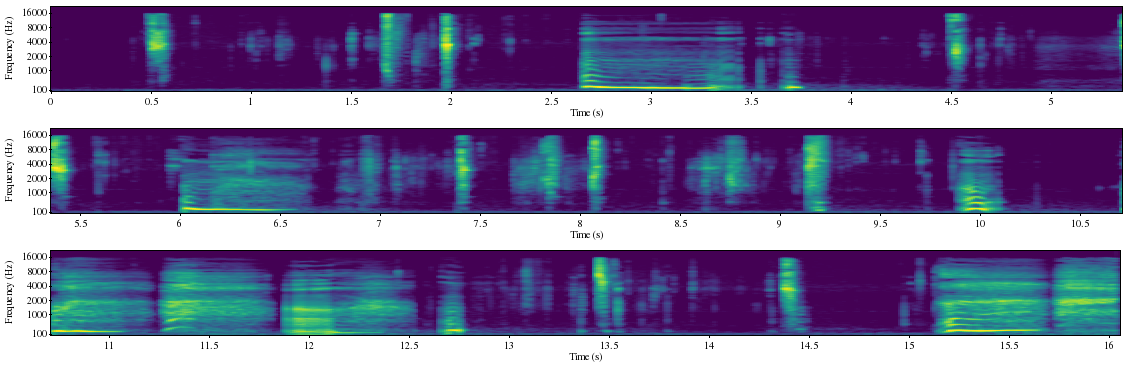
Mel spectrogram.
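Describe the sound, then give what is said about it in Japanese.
Wet licking and smacking mouth sounds on a nipple in an intimate audio scene, arriving in many short, irregular bursts with soft clicks between them and occasional brief voiced sounds. “じゃあ、左の乳首から舐めちゃおう。”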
